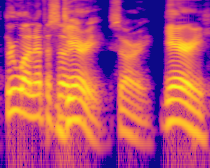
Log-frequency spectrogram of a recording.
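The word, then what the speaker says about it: Gerry: one episode Gary sorry Gary it's spelled g e r r y yeah it's very confusing Double R too but it's Gary okay yeah yeah I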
